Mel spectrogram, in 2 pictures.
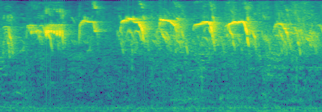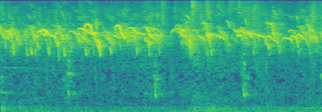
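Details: Baby chicks and young chickens feasting on termites on a farm. Loud, clear, downslurred peeps come in a quick series, then give way to a softer crowd of cheeping.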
